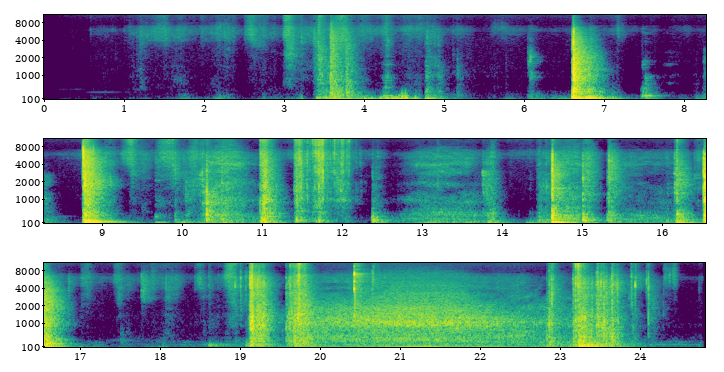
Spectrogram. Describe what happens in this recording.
I walked inside the bedroom. I opened and closed a wardrobe drawer. Then I walked to the window and opened and closed it.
